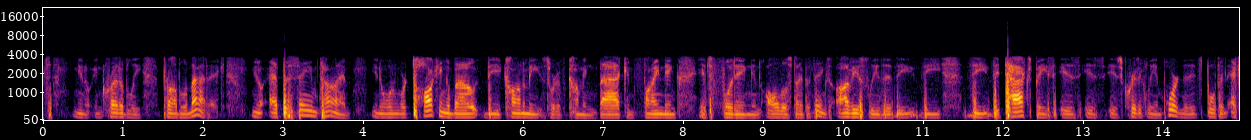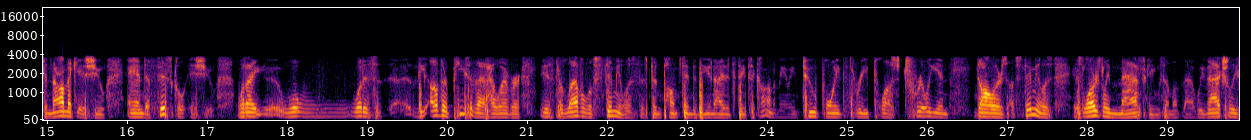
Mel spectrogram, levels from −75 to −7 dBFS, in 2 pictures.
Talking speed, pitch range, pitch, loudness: 195 wpm, 115-145 Hz, 130 Hz, -25 LUFS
